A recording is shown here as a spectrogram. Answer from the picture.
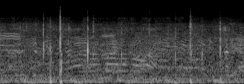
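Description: A volleyball struck by hand on a serve: one sharp slap about half a second in, over the chatter of voices around the courts, with a couple of fainter knocks later.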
